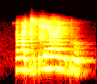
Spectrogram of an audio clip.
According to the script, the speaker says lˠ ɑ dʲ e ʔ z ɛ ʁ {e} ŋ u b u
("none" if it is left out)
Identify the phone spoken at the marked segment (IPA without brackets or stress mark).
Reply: ɛ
